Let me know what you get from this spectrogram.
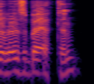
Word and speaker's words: Elizabethton: Am I saying that right? Elizabethton or Elizabethtown? – It's Elizabethton. – Elizabethton, Tennessee.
